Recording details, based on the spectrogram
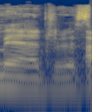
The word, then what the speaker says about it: Madras: I don't like the name Madras because it sounds like mattress, but it's spelled like Madion.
